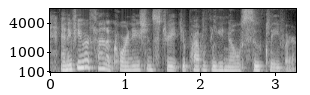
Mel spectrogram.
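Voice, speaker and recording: A woman speaks with lively intonation. Her pitch is medium. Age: 60s. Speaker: lifestyle vlogger. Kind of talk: monologue to camera. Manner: animated.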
